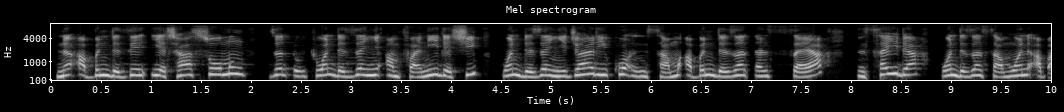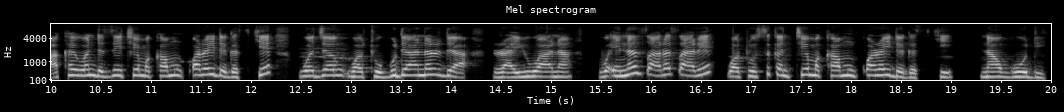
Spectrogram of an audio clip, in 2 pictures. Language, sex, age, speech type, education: Hausa, male, 15-29, spontaneous, primary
